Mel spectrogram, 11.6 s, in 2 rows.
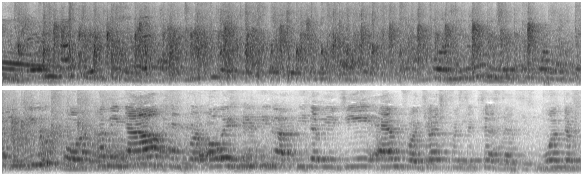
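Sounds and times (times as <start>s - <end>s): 
audience clapping at a presentation during a group meeting: 0.0s - 7.4s
people talking: 0.0s - 11.5s.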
